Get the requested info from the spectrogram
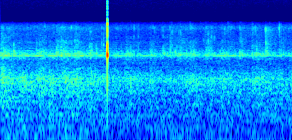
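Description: Steady outdoor background noise picked up by a body-worn camera carried on foot, with one sharp click and a brief ringing tone about one and a half seconds in.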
